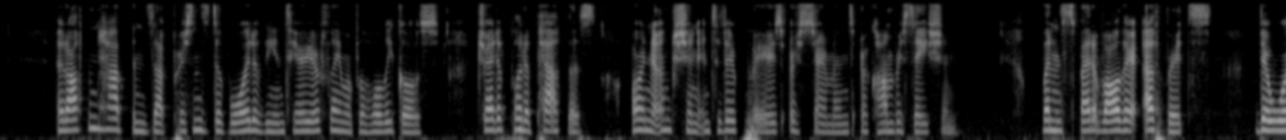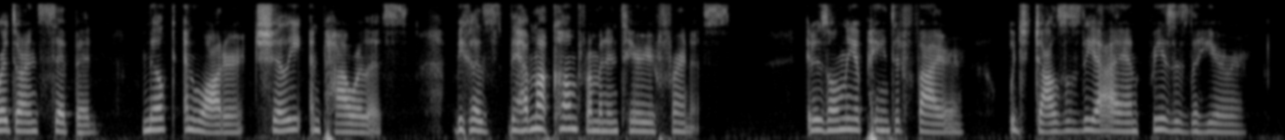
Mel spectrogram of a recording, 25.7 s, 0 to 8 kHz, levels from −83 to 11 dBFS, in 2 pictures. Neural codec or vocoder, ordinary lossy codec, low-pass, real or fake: codec, 16 kHz, 8 kbps, FunCodec, trained on LibriTTS, 25 frames a second; MP3, 64 kbps; 7.2 kHz; fake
